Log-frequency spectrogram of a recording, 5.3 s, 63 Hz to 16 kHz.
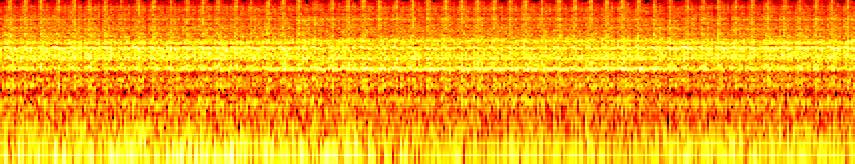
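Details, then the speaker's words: Italika TRN150 scooter delivered with almost no oil: fast, light, even starter whir with no compression pulses while cranking; camshaft and timing chain seen not turning, failed timing chain needing replacement. "Okay yo sinceramente pensaba que era la compresión porque se oye iguali Tito que una moto cuando ya no tiene compresión pero miren vemos que no gira aquí lo que es el árbol de levas ni cadena de distribución"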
